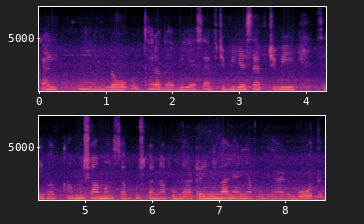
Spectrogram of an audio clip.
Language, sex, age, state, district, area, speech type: Dogri, female, 18-30, Jammu and Kashmir, Reasi, urban, spontaneous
